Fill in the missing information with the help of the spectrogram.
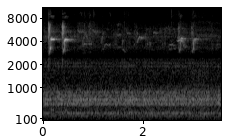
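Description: Lesser Redpoll gives two quick, high, dry chirps close together, then two fainter notes a couple of seconds later, over a steady low rumble.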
